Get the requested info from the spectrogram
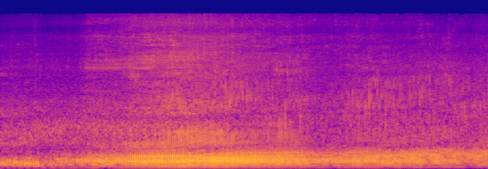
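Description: A motor vehicle's engine passing close by, swelling to its loudest about two to three seconds in and then fading, over steady street traffic noise.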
